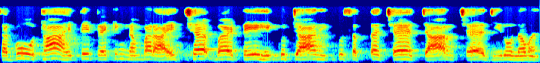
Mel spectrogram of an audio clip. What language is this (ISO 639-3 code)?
snd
